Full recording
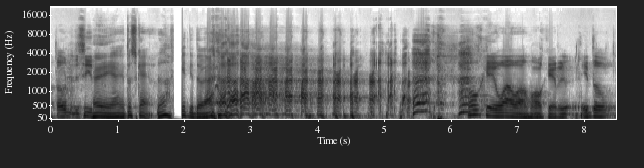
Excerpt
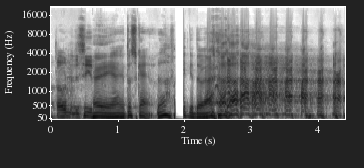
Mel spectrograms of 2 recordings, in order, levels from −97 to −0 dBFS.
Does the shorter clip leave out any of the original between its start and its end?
no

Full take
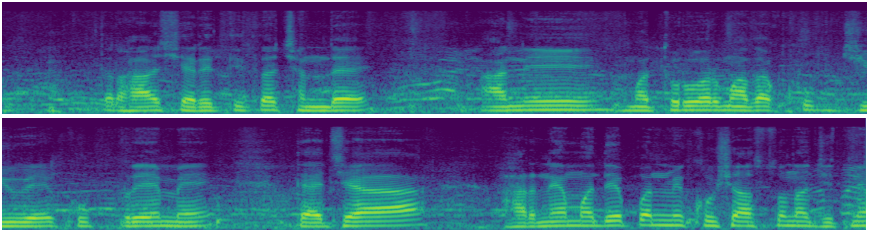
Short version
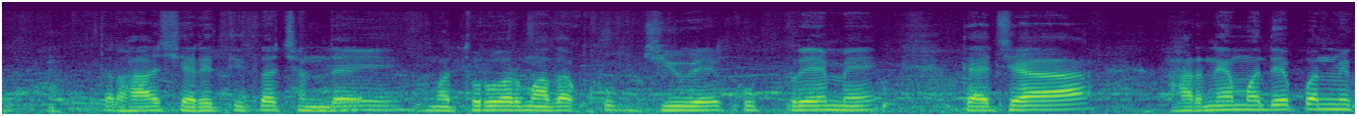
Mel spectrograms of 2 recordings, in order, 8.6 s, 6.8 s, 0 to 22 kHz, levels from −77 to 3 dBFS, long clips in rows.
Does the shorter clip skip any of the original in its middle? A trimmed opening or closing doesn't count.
yes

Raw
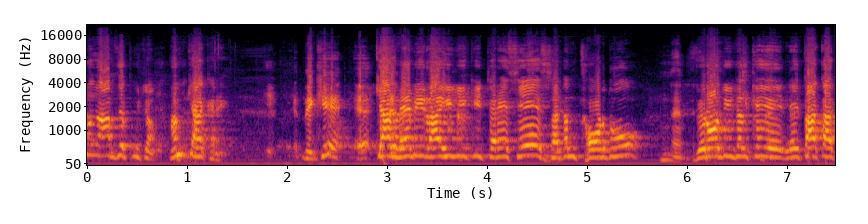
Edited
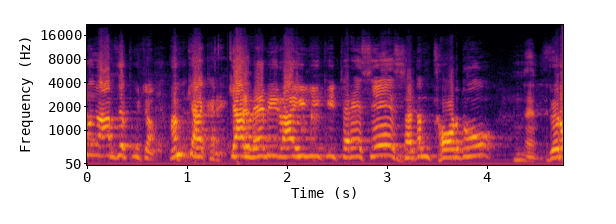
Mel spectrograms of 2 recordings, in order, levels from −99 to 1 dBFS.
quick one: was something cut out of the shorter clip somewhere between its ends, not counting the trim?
yes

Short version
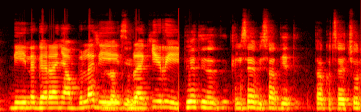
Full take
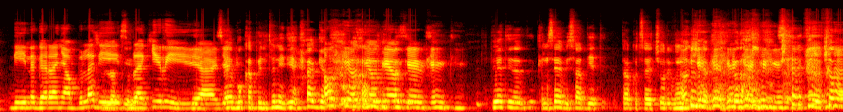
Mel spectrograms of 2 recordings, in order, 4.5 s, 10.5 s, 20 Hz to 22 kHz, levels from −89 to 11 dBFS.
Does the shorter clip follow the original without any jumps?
no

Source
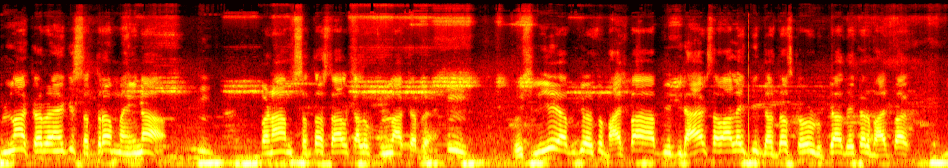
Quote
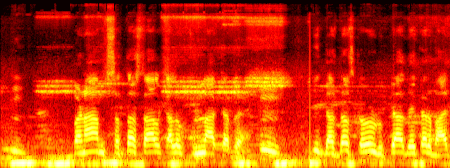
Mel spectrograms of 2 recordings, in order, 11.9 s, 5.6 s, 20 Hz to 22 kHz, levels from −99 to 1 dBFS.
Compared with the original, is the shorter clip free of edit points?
no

